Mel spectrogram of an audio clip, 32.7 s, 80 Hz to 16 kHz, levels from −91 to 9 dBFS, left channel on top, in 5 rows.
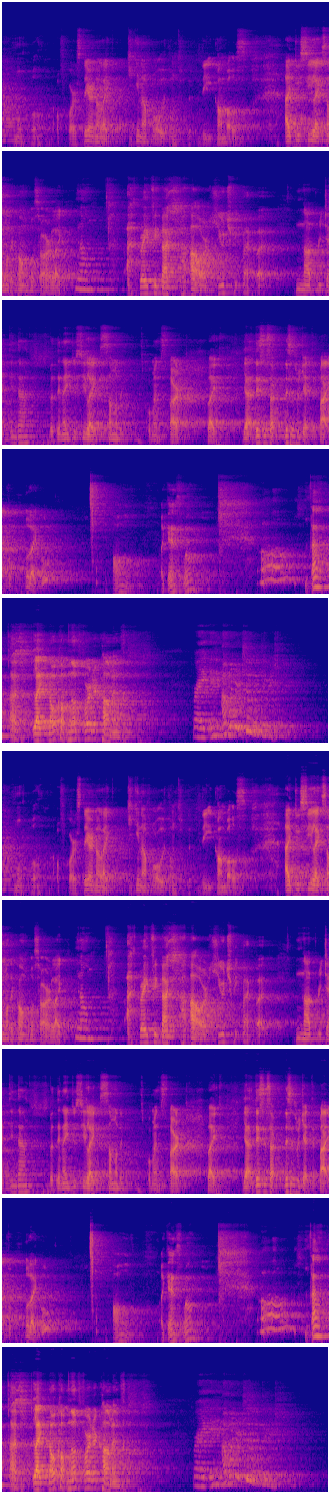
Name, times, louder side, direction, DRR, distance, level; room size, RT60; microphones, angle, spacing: voice 1, 0.2-0.8 1.3-2.1 2.5-3.6 4.0-7.7 8.0-8.4 8.6-11.8 12.4-15.5 16.1-19.6 20.1-20.6 21.4-21.5 21.8-22.2 22.9-23.5 23.9-25.5 25.8-29.1, right 3 dB, 20° right, 6 dB, 0.6 m, -31 dB
voice 2, 30.0-31.6, left 2 dB, 75° left, -4 dB, 1.4 m, -35 dB
20.0 x 7.3 x 4.3 m, 2.4 s
head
